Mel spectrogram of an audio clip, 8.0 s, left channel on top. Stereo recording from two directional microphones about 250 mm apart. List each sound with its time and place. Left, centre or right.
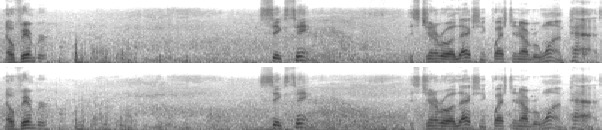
0.0 s speech: left
3.5 s speech: centre
5.5 s speech: left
